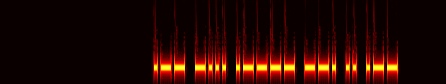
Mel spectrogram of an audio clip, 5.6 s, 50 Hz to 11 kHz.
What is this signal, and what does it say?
Morse code, heard as a keyed tone, about 28 wpm, 700 Hz. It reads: WB1GIW
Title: USA Call Signs - 6 Characters - Repeated 3x - 28wpm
